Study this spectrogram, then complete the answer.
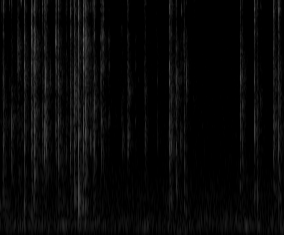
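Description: Fingers tap out uneven bursts of clicks on a computer keyboard whose keys are sticking, with close, crisp keystrokes clustered in quick runs separated by brief pauses.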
